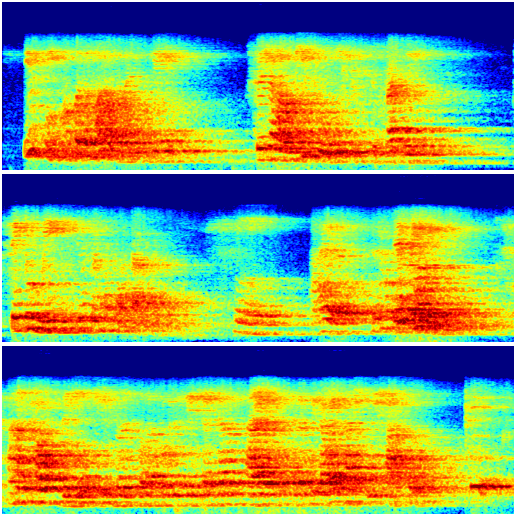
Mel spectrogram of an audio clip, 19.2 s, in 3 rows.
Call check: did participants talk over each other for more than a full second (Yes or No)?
No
